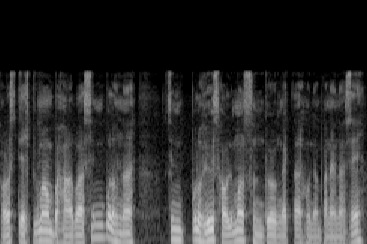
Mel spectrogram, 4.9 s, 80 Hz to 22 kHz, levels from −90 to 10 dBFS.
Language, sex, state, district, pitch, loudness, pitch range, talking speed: Nagamese, male, Nagaland, Kohima, 105 Hz, -19 LUFS, 95-125 Hz, 170 wpm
